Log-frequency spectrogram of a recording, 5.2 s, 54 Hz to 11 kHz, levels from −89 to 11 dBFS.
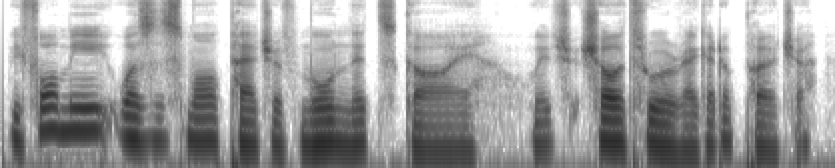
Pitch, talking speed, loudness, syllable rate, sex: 125 Hz, 170 wpm, -17 LUFS, 4.9 syllables/s, male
